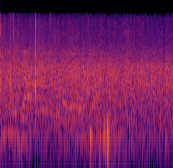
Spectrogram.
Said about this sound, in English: Give everybody a hand.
